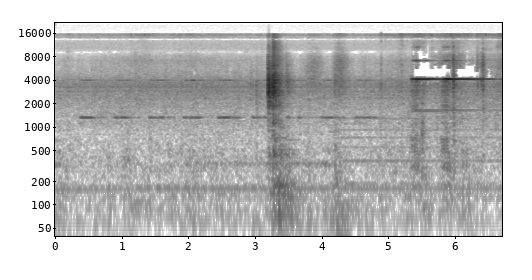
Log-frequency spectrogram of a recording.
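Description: Hankyu 9000 series train standing at a station platform: a steady low hum with a short beep repeating about twice a second for some four seconds, a loud thud about three seconds in, then a high steady tone and a few knocks near the end.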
